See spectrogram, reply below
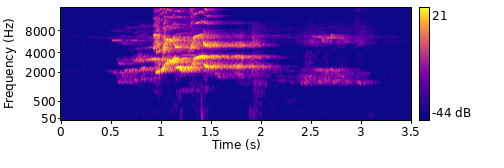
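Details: Lory calling loudly out of emotion, louder alone than among other lories: one strident, harmonic screech swelling to a peak and then trailing into a softer, shorter second note.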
